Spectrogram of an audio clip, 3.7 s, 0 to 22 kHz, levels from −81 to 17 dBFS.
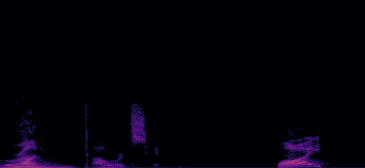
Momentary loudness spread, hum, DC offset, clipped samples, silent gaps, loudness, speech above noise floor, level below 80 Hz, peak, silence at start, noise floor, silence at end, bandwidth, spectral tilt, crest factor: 17 LU; 60 Hz at -75 dBFS; under 0.1%; under 0.1%; none; -44 LUFS; 31 dB; -74 dBFS; -26 dBFS; 0 s; -75 dBFS; 0.4 s; 13.5 kHz; -5 dB/octave; 20 dB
